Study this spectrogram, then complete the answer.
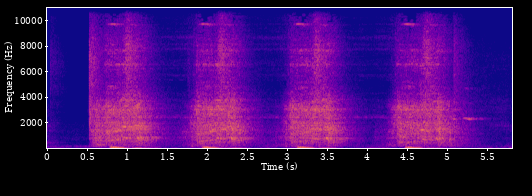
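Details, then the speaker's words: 2009 Yamaha Raptor after an engine rebuild, first crank: the starter drags in slow, laboured surges about once a second without catching; owner suspects the wiring and a low battery. "not cranking fast enough kind of upsetting"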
